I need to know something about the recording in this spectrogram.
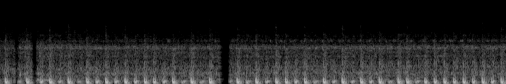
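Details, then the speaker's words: Honda Kharisma reassembled with new original-standard bore: steady, even exhaust pulse at idle; bore, cam chain and valve noise normal, very smooth for the type. "stabil ya sudah sangat halus untuk sekelas Karisma suara boring suara keteng suara klep wajar bahkan ini masuk kategori sangat halus bagi saya untuk tipe Karisma"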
